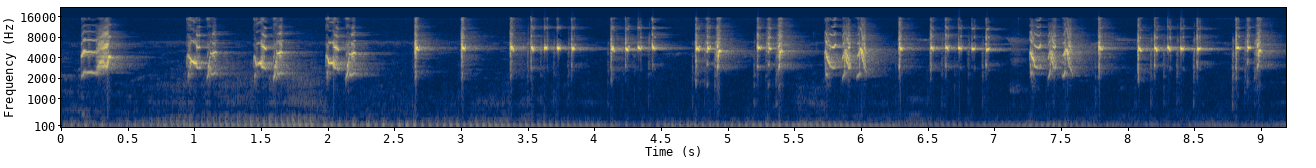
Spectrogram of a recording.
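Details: Long-tailed shrike song, clear and full of varied phrases, meant as a tutor for young shrikes and to prompt birds to sing: harsh scratchy bursts alternating with thin high whistled notes, repeated rapidly, over a faint low hum.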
